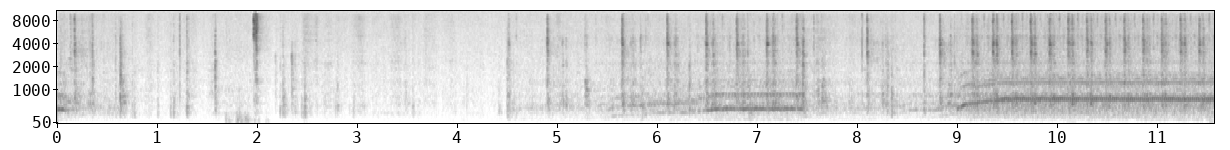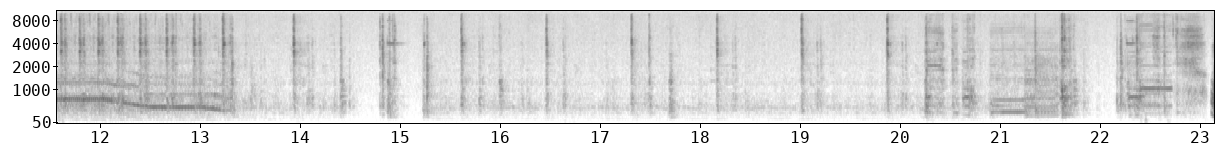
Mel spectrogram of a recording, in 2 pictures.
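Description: Sewing machine stitching a skirt seam slowly around a curve, a steady mechanical whir rising for a few seconds mid-stretch between quieter handling noises and faint clicks.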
